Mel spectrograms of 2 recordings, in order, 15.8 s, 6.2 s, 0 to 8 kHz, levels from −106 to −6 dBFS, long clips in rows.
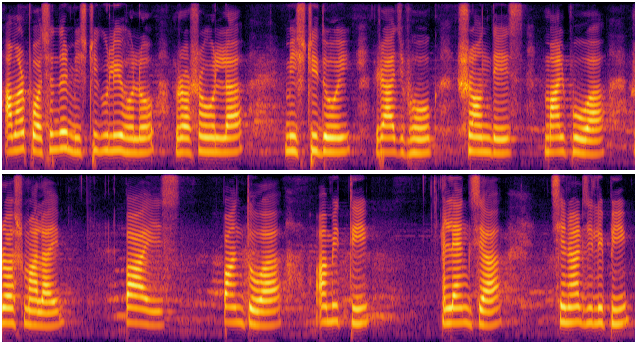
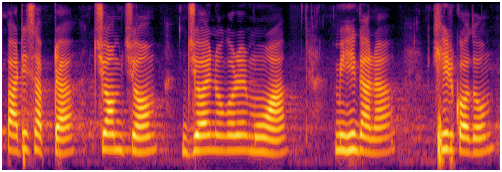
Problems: none marked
